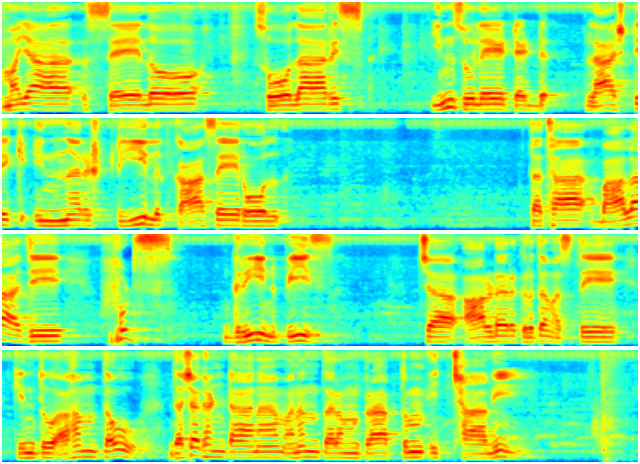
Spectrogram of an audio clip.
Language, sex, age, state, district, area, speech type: Sanskrit, male, 18-30, Karnataka, Uttara Kannada, rural, read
